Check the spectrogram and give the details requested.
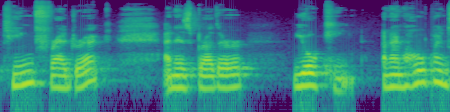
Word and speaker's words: Joachim: Frederick and his brother yokin and I'm hope I'm saying that correctly um I'm saying it based on um the Danish Dutch Scandinavian where J is y so yokin yoken yoken I believe they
